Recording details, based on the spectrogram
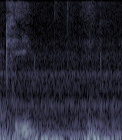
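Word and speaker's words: quay: Because you pronounce Q-U-A-Y, a key.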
